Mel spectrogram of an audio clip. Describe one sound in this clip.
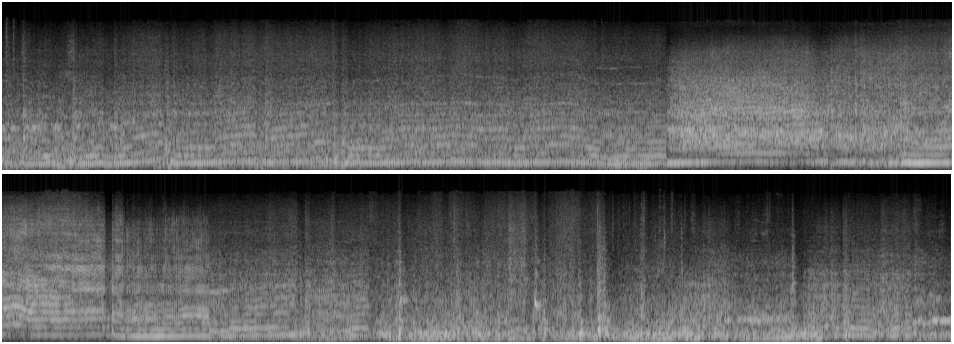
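A rally car engine revs hard, rising and falling as the gears change.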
